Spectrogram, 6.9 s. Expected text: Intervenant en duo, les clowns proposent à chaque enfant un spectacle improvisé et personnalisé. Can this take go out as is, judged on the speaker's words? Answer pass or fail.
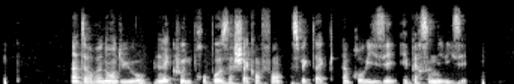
pass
